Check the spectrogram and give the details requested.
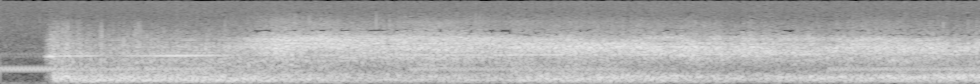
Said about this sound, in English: Stand by to cut in the motor, Mitch. We'll give her full power.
